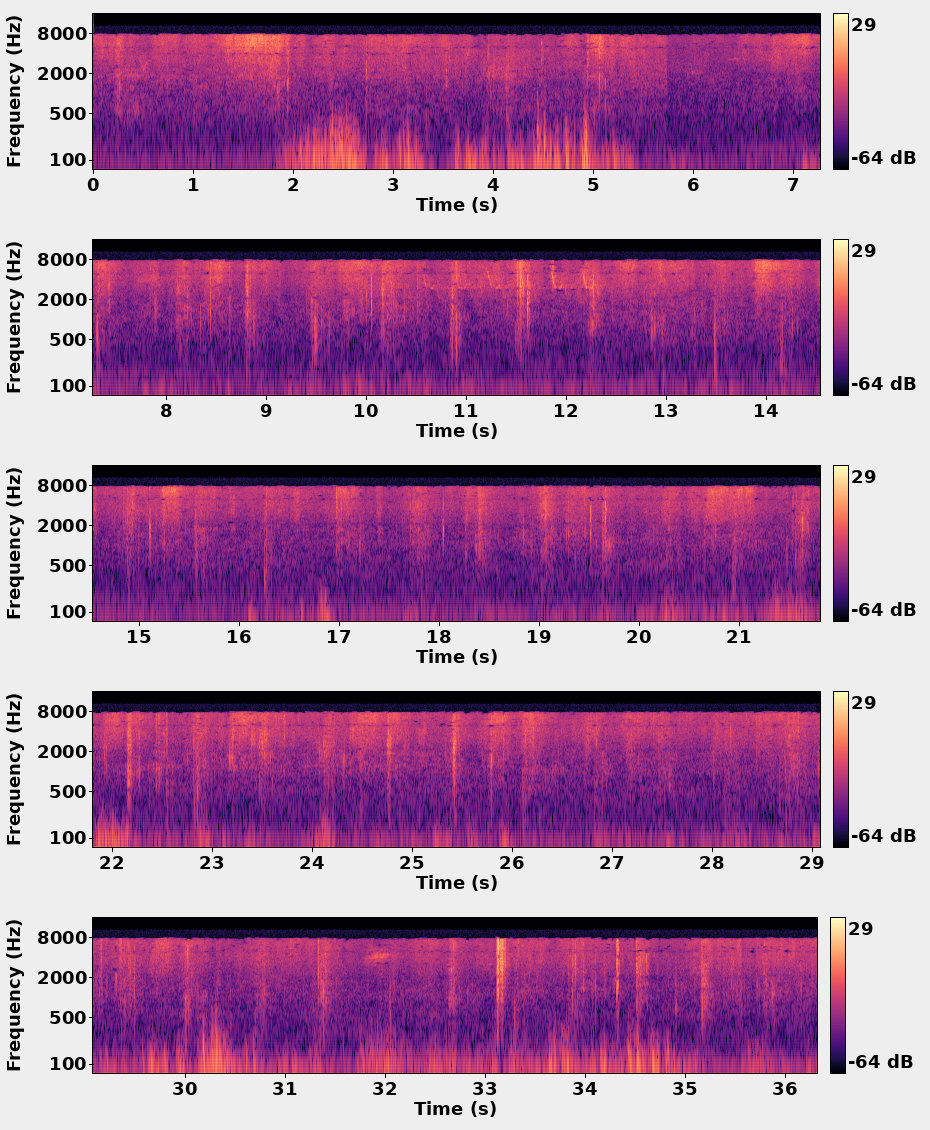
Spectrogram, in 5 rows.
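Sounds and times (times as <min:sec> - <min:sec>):
footsteps of someone walking on Knocklofty: 0:00.0 - 0:05.8, 0:06.6 - 0:36.3.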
